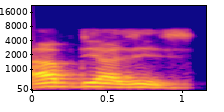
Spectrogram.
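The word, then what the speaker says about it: Abdiaziz: How do you pronounce your name? Abdi Aziz Abdi. So was I close? Abdaziz. Was I close? Abdaziz. Yeah, Abdaziz. Abdaziz.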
